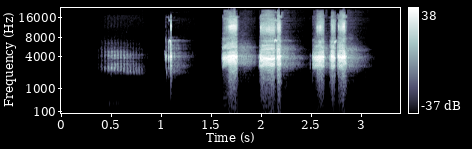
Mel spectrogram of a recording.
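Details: Caged first-season young male Black Francolin in foggy Punjab winter, calling in weak sunshine; a faint rising note, then a short burst and three loud harsh grating phrases in quick succession, some doubled.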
